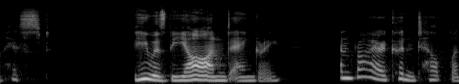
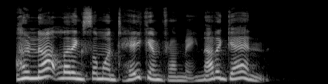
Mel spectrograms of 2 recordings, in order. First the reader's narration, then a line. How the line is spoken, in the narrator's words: Cardin exclaimed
